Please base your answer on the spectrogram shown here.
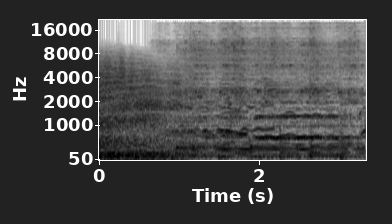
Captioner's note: crowd chanting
